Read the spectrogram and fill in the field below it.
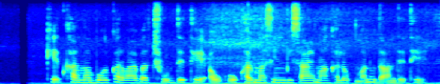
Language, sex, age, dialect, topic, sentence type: Chhattisgarhi, female, 18-24, Central, agriculture, statement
